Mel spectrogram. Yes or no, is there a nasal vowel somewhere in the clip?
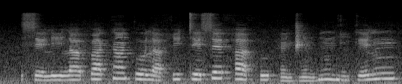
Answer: yes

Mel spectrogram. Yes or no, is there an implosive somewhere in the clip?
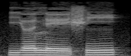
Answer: no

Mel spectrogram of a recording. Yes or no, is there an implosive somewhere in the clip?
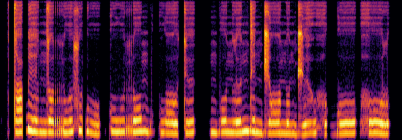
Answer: yes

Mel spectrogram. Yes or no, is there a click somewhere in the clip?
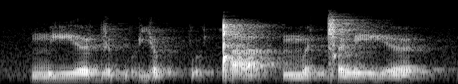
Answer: yes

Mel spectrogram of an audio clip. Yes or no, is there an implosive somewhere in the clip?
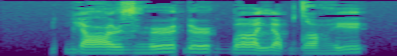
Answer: yes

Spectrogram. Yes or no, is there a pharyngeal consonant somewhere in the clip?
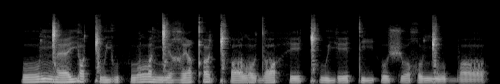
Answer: no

